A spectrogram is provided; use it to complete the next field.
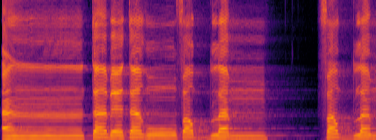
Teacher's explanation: Huruf ghu kita panjangkan 2 harokat karena wawu sukun di depannya, alifnya tidak dibaca. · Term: panjangkan dua harakat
